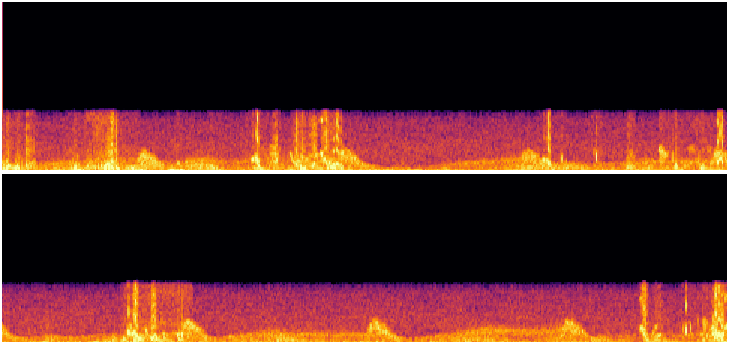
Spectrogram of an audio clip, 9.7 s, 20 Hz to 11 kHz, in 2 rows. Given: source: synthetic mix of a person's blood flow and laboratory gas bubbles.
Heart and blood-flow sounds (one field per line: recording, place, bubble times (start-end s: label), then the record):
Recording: Doppler ultrasound of blood flow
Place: subclavian vein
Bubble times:
0.00-0.24 s: bubbles
0.41-0.92 s: bubbles
1.15-1.21 s: bubbles
1.36-1.48 s: bubbles
1.61-1.85 s: bubbles
1.90-2.34 s: bubbles
3.56-3.77 s: bubbles
3.92-4.00 s: bubbles
4.15-4.25 s: bubbles
4.37-4.83 s: bubbles
5.61-6.11 s: bubbles
9.06-9.25 s: bubbles
9.35-9.68 s: bubbles
From the record:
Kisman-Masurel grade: 233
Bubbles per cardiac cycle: several, 3 to 8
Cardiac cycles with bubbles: 50 to 99%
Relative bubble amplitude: loud (0.450 to 0.775)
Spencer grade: 3 (all of the cardiac periods contain showers or single bubble signals, but not dominating or overriding the cardiac motion signals)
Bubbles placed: anywhere in the cardiac cycle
